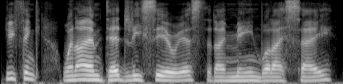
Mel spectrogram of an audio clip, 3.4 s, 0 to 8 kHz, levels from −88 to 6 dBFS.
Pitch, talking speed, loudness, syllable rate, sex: 150 Hz, 245 wpm, -17 LUFS, 5.2 syllables/s, male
